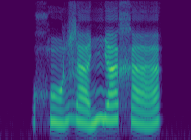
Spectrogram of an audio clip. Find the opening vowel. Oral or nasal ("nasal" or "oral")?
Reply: nasal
